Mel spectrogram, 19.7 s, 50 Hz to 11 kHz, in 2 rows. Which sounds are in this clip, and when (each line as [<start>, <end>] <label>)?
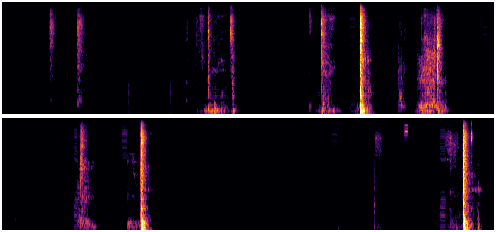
[3.56, 4.82] wardrobe or drawer
[6.13, 9.12] wardrobe or drawer
[11.22, 12.94] wardrobe or drawer
[18.53, 19.56] wardrobe or drawer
